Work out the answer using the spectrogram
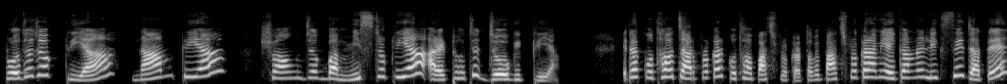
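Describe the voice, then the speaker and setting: Female teacher, high voice, dry recording, explains grammar by repetition and questions. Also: a bit bright, no echo. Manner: asks questions and answers them herself, repeats key points. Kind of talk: grammar lesson.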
